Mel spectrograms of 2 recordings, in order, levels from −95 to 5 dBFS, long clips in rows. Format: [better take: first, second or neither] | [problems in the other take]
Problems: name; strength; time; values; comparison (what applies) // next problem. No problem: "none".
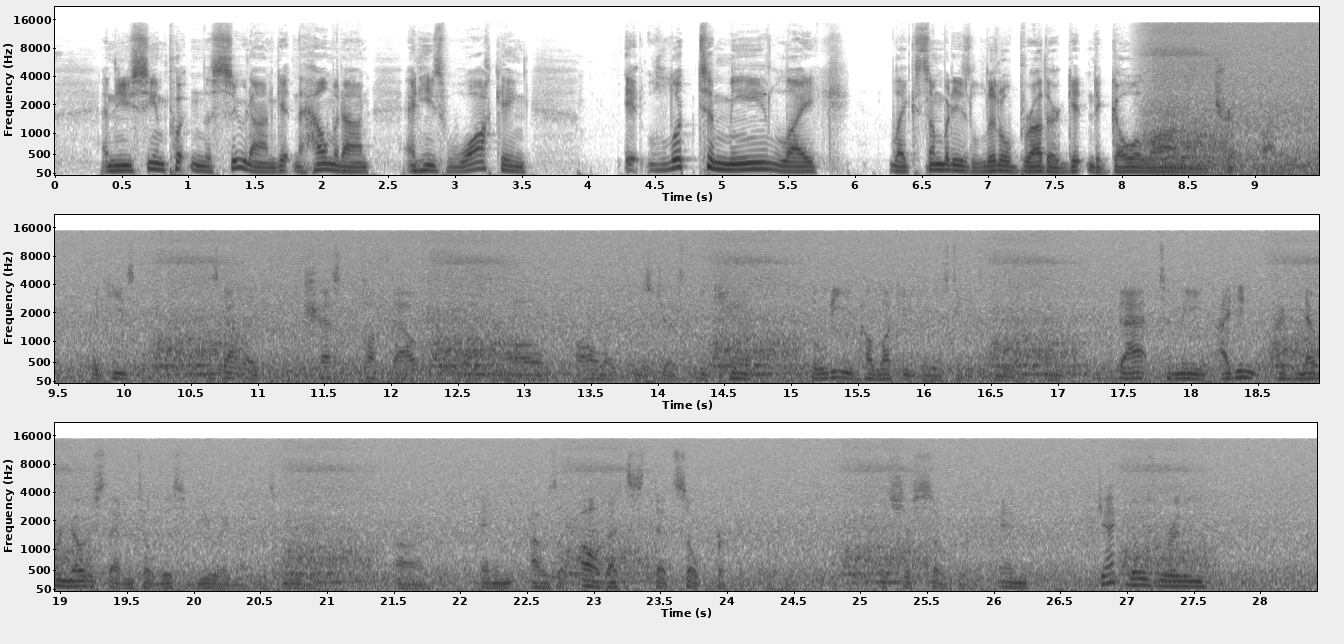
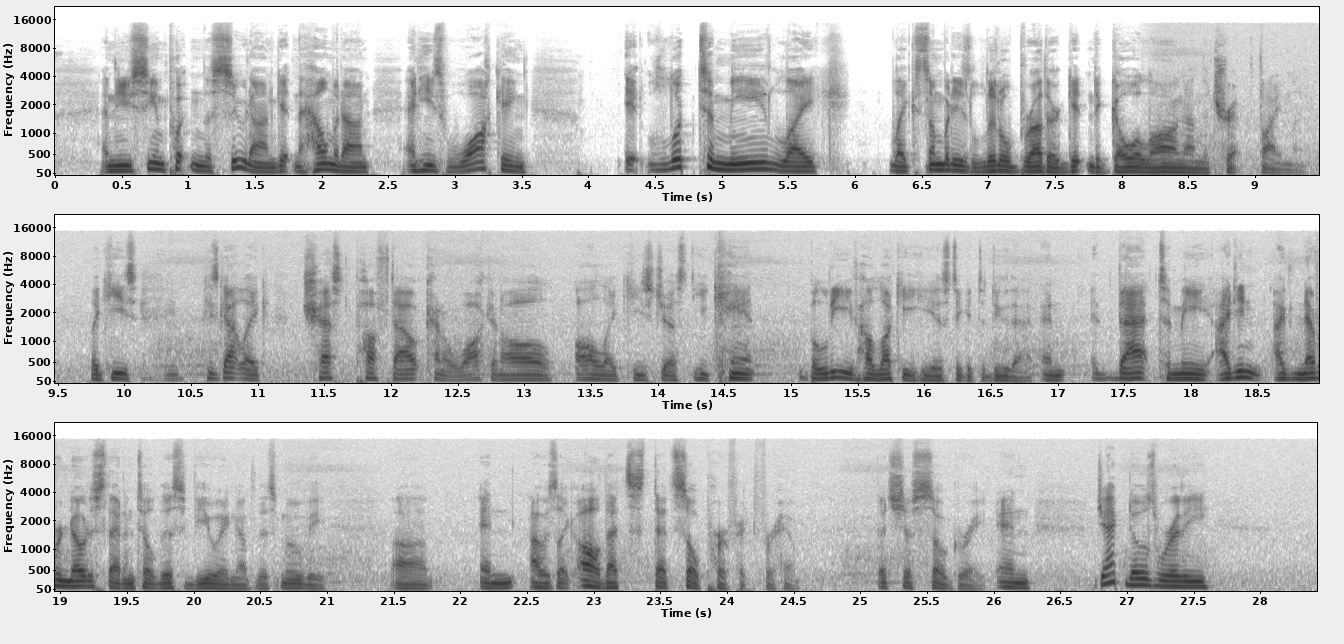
second | hiss; loud; from 8 s on; 2 dB below the speech; faint in the second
